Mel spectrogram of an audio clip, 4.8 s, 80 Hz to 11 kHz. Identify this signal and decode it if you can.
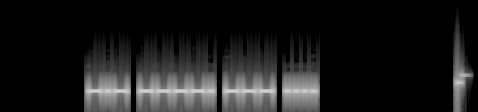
Morse code, heard as a keyed tone, about 28 wpm, 700 Hz. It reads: K9OH
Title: USA Call Signs - 4 Characters - 4x Character Spacing - 28wpm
